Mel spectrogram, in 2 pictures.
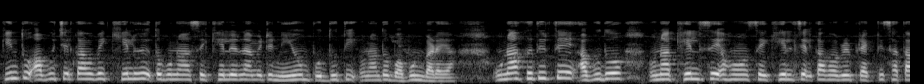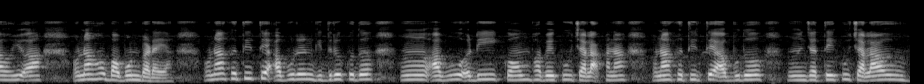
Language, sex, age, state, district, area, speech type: Santali, female, 30-45, West Bengal, Birbhum, rural, spontaneous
